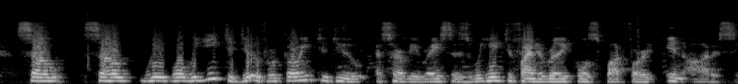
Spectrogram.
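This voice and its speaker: A man with an American accent and a normal speaking voice talks at a moderate pace with hardly any pauses. His pitch is fairly high, with ordinary pitch variation. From United States. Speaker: gamer guest. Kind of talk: casual chat.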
